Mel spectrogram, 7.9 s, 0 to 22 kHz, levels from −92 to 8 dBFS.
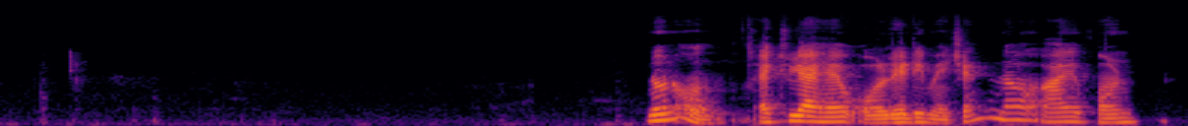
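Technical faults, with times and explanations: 0.0–4.0 s: adaptive stream starting at a low bitrate. Speech opens on a thin, coarse version with nothing above 4.5 kHz, consistent with roughly 12 kbit/s Opus, then jumps cleanly to fuller quality.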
